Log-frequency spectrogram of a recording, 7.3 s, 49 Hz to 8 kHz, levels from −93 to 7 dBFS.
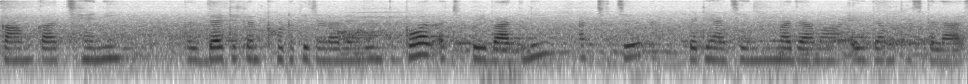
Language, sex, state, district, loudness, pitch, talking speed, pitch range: Garhwali, female, Uttarakhand, Tehri Garhwal, -20 LUFS, 220 Hz, 200 wpm, 210-230 Hz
